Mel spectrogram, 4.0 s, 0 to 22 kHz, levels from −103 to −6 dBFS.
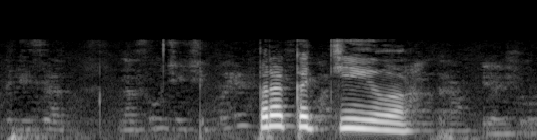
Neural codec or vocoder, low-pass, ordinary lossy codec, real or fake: codec, 16 kHz, 8 kbps, FreqCodec, larger model; none; none; fake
